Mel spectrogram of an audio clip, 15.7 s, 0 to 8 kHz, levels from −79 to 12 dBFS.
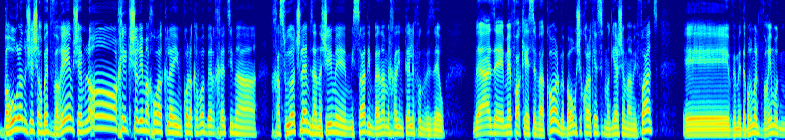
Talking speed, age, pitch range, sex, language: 155 wpm, 20-39, 130-175 Hz, male, Hebrew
